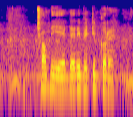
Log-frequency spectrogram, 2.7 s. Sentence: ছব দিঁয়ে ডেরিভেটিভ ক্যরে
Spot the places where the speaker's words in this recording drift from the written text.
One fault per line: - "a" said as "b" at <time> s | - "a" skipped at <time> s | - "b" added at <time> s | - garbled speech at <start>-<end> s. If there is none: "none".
none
